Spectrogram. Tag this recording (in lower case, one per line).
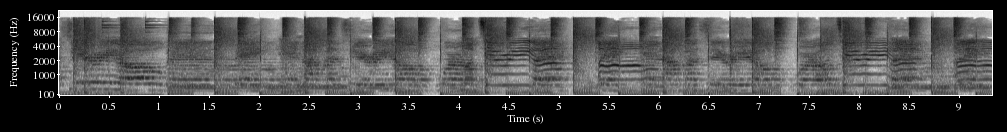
music
singing
pop music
